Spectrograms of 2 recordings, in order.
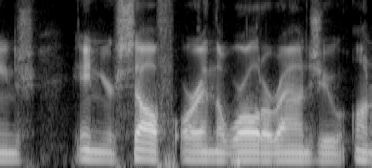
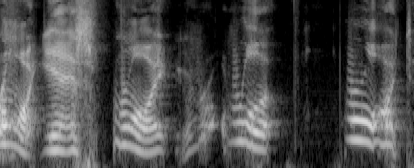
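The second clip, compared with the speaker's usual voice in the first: very high, fake, put-on British accent. Recalling what the speaker kept saying at work meetings: put-on British accent. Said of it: "Everyone at work thought I was British".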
